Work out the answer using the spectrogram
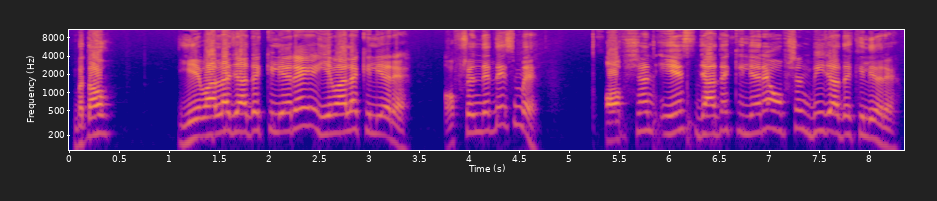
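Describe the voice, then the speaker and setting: A man teaching a live online shorthand class, calm and encouraging, quizzing students by name. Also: high voice, moderate pace, clean tone, dry recording, clean studio sound.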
